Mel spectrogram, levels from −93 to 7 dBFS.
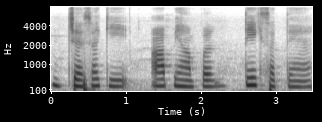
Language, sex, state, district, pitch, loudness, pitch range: Hindi, female, Bihar, Patna, 230 Hz, -17 LUFS, 215-240 Hz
